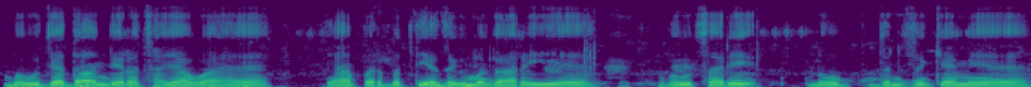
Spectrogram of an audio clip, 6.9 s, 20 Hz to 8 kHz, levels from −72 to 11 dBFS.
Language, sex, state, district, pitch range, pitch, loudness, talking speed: Hindi, male, Rajasthan, Bikaner, 125-135 Hz, 130 Hz, -18 LUFS, 155 wpm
